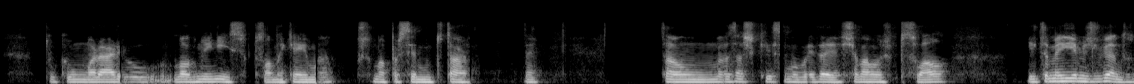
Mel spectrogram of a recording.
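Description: AMR wideband (HD Voice) codec, throughout: the speech sounds rough and raspy, which fits one of the lowest AMR-WB rates, about 8.85 kbit/s.

Lost AMR speech frames, at 1.20–1.48, 3.16–3.30, 4.70–4.73, 7.79–7.87 and 10.08–10.11 s: the decoder bridges each gap by repeating the previous pitch and vocal tract settings at fading gain, giving brief dips or warbles. The first three sound like single lost frames, the last two like short runs.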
